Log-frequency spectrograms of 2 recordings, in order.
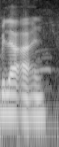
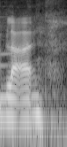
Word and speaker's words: Blaan: mga kasama nating mga bilaan blaan yung pagpronounce sa kanila blaan sila ang nagkukuha ng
